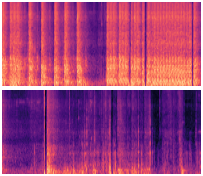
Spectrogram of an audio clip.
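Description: Gunfire during a shootout: a rapid string of shots in the first two seconds, then a dense, unbroken burst of very rapid fire for about two seconds, followed by a few scattered cracks.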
